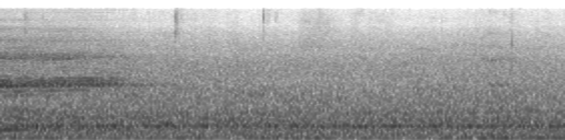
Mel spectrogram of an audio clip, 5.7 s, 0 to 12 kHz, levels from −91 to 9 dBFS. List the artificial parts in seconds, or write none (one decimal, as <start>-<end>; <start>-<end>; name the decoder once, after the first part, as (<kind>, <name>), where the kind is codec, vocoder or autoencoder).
none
